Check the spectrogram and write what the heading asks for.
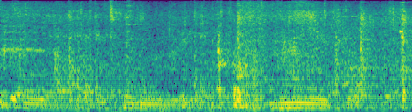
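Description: Pigeons cooing, a string of short, low rising-and-falling calls, over faint crowd chatter.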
